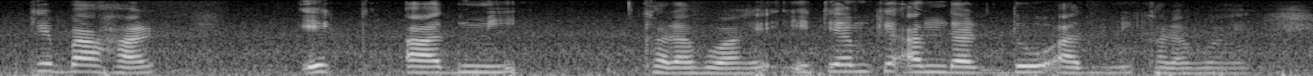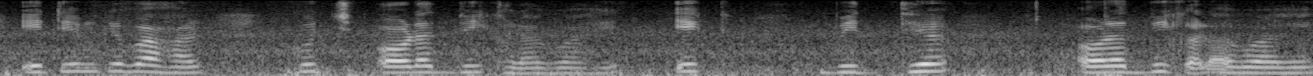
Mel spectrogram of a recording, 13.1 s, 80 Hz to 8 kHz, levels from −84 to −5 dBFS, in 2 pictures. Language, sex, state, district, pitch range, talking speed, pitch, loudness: Hindi, female, Uttar Pradesh, Hamirpur, 210-260 Hz, 140 wpm, 235 Hz, -27 LUFS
